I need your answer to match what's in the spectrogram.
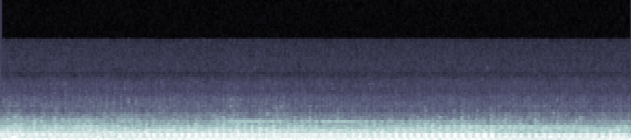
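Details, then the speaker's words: Whirlpool Duet front-load washer winding down and spinning water out: steady low hum, faint even whine, no knocking or grinding. Normal spin cycle. "Takes a while for it to spin the water out because that sensor senses of the water or something like that."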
